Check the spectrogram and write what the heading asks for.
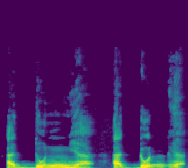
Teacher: dunya itu akan kesulitan untuk keluar karena memiliki gunnah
